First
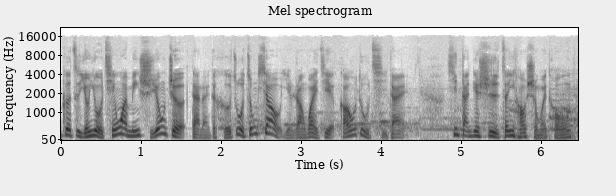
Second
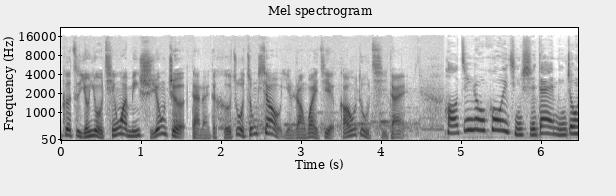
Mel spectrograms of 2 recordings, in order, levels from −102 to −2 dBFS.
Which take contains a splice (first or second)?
second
